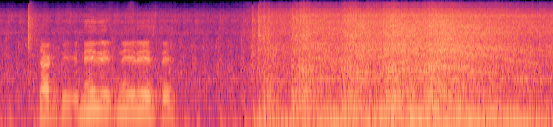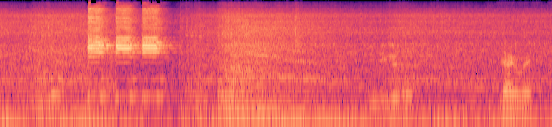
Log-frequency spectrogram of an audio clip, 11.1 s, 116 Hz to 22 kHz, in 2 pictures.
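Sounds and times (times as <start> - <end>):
motorcycle engine revving: 0.0 - 11.0
motorcycle horn beeps: 6.2 - 7.9.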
